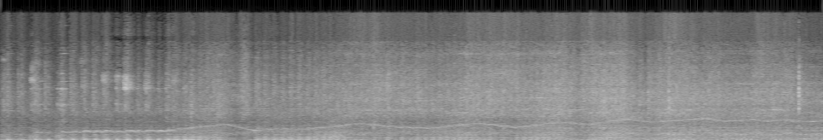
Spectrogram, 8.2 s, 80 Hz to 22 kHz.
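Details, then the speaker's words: Fiat Panda 4x4 after its turbo kit was removed and the spark plugs cleaned, under slight throttle: it pulses unevenly, then revs rise and fall unsteadily; it runs but still isn't firing smoothly on all cylinders. "The engine is going up and down badly."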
